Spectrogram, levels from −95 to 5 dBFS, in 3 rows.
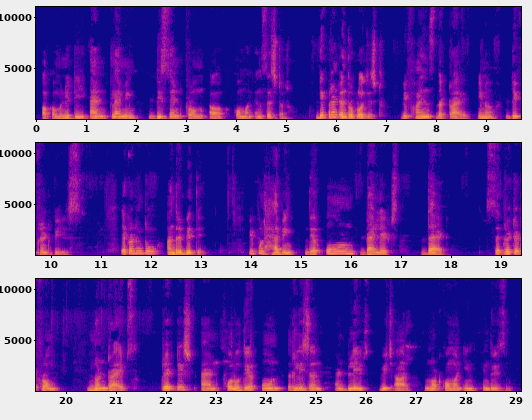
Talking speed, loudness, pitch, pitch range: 95 wpm, -26 LUFS, 135 Hz, 105-160 Hz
